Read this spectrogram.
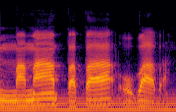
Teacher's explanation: sonidos labiales cuando se juntan o aproximan los labios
